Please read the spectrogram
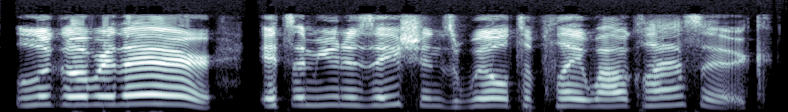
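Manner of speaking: loud, high, excited call; excited shout. Pretend. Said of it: "we'll be like".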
